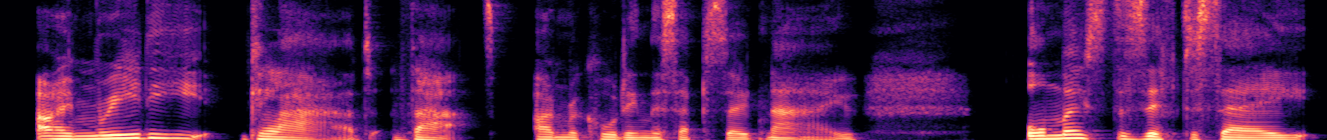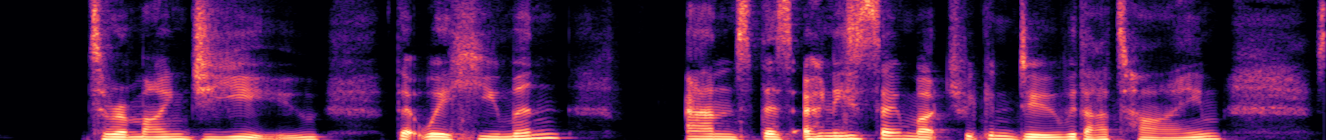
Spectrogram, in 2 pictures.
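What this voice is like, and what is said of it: Tired, worn-out voice. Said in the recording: “as you can probably hear from my voice, I am worn out.”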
